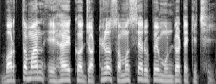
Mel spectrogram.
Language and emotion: Odia, neutral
